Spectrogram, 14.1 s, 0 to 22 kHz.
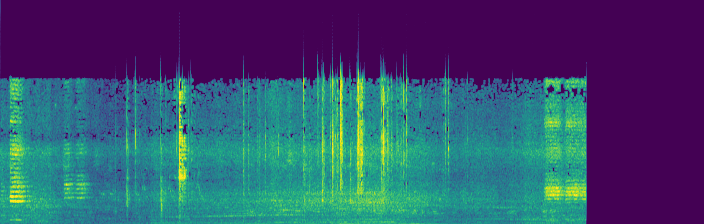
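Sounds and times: passing vehicle rumble: 1.8 - 11.0.

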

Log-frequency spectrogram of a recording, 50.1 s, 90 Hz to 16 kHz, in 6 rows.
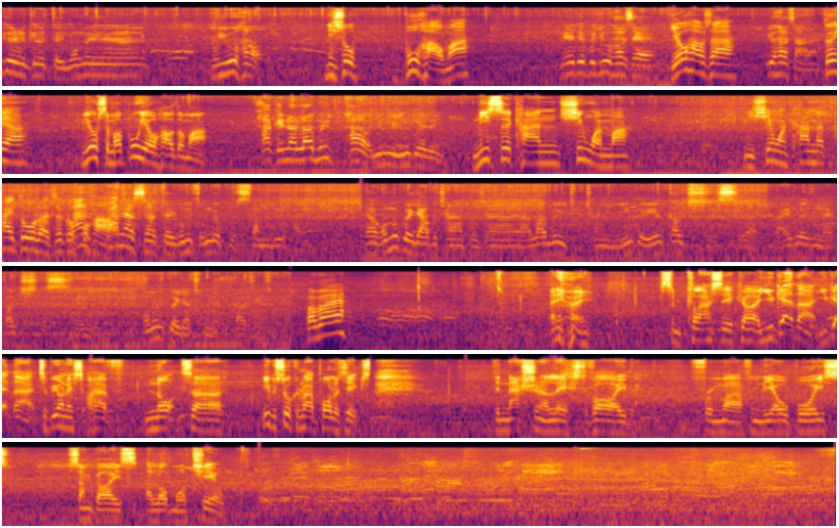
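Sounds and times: chatter of passers-by: 0.0 - 50.0
low rumble of road traffic: 0.0 - 50.0
man speaking: 15.5 - 28.0, 31.6 - 37.2, 38.3 - 44.1.

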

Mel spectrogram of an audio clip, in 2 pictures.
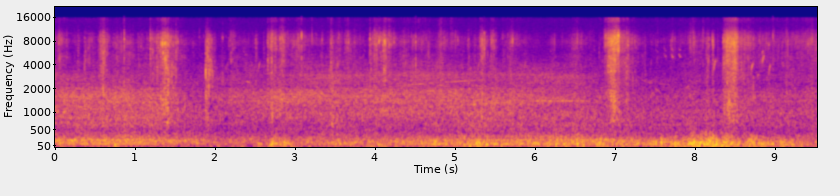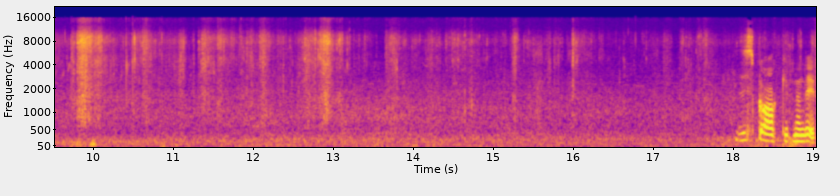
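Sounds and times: low microphone rumble: 0.0 - 16.4
footsteps on dry grass: 0.0 - 19.0.

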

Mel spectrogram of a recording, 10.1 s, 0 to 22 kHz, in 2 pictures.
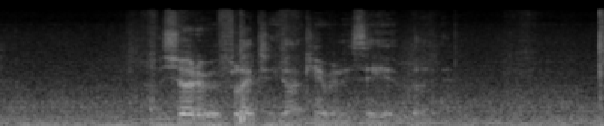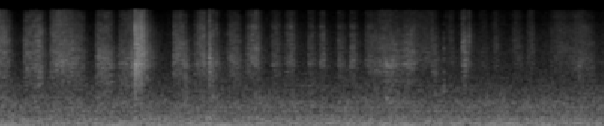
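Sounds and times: paper and cardboard rubbing: 5.1 - 10.0.

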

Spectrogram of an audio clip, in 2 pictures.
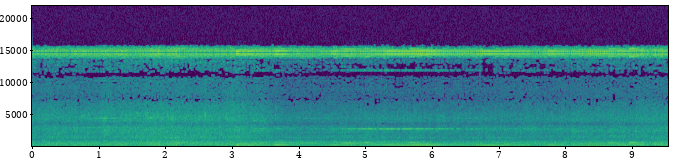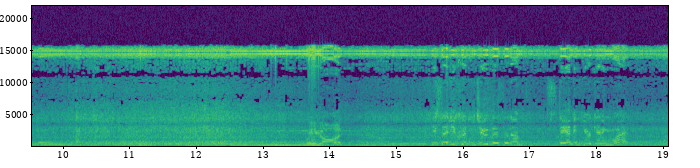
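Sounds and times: film score with held notes: 0.0 - 19.0.

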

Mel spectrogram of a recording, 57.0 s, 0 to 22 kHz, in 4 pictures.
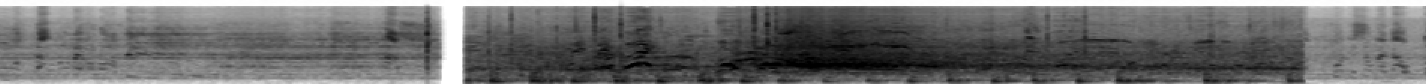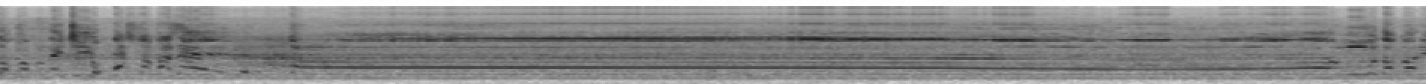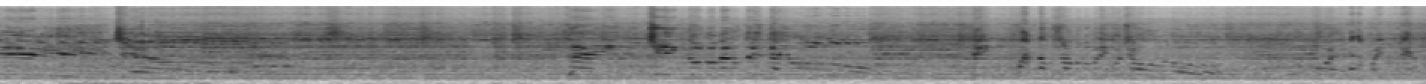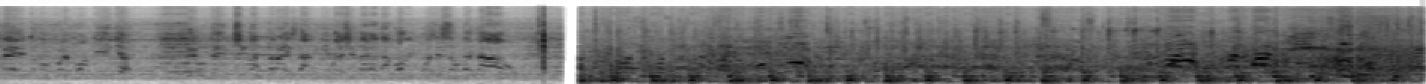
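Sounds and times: football crowd singing and cheering: 4.7 - 13.1, 48.6 - 57.0
long held tone: 17.9 - 27.6.

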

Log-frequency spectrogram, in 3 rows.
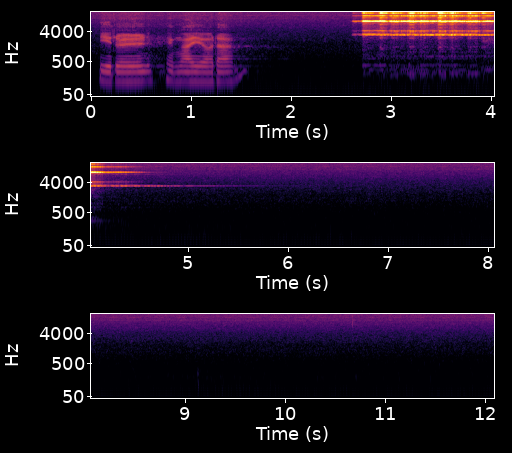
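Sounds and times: altar bell ringing: 2.6 - 5.5.

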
